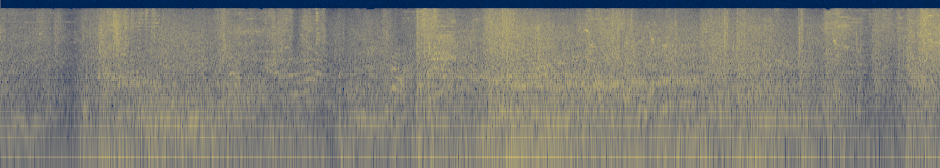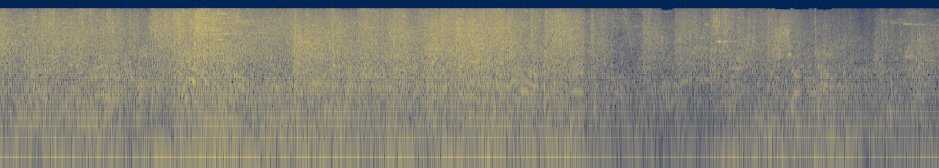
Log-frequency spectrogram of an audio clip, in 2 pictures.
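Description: Game spells and blows crackle and boom in a busy battle.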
